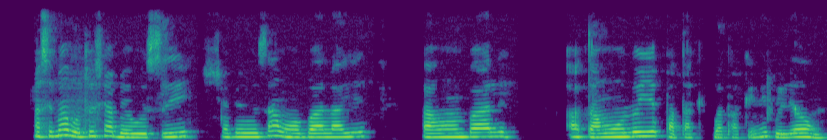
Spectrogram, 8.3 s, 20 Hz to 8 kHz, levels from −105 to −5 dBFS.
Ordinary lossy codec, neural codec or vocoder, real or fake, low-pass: none; none; real; 7.2 kHz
